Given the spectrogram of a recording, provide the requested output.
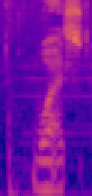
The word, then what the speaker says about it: was: it 那这个位置稍稍有些难，难就难在后面的这个辅音 was 是咱们中国同学比较薄弱的一个发音，也就是这个哇这个声音。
